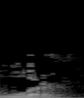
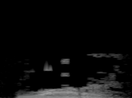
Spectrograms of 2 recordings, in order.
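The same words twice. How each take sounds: First: It is said in a Philadelphia accent. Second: It is said in a standard accent.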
